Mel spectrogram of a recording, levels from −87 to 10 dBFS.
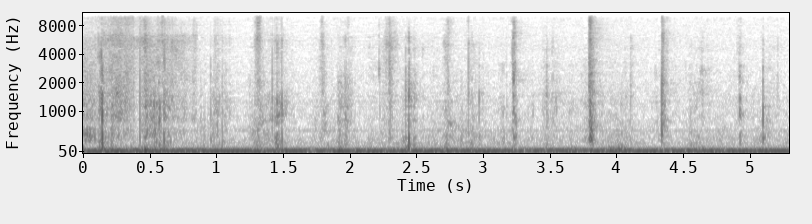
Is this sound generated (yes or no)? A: yes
